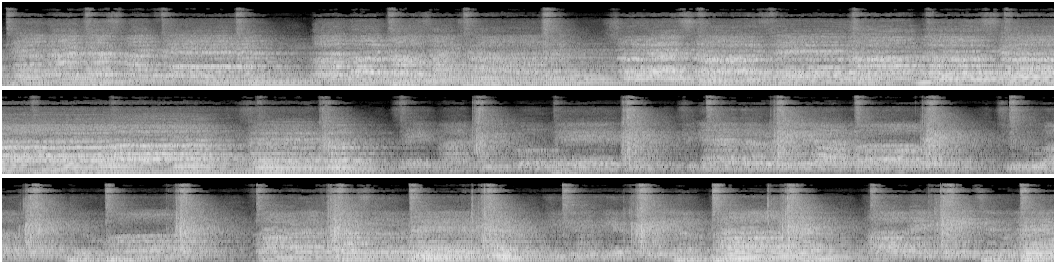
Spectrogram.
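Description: Mixed choir of women's and men's voices singing sustained chords, swelling and falling back, with quieter passages about halfway through and again about two-thirds of the way in.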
